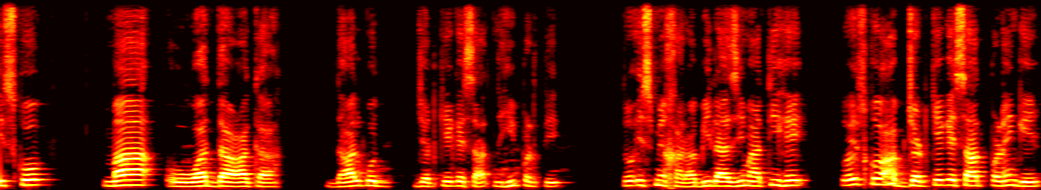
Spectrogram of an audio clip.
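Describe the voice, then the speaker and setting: A Quran recitation teacher, explaining pronunciation step by step and slowly drawing out each example word. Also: medium pitch. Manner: slow, drawn-out recitation of examples between explanations.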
